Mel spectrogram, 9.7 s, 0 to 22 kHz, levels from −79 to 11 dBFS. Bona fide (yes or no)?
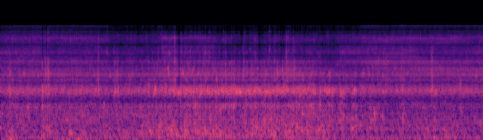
no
